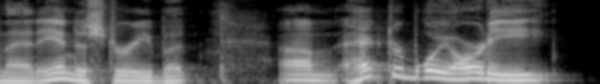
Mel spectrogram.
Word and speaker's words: Boiardi: But I think a lot of people probably didn't figure it out because it is spelled so differently than what you're used to hearing. But the man I'm talking about today, his name is Ettore Hector Boiardi, and later in life he would become Chef Boyardee.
